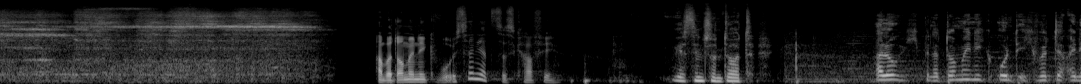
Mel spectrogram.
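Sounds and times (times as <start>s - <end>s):
S-Bahn commuter train wheels letting out a high-pitched squeal: 0.0s - 3.4s
speech: 3.8s - 5.9s, 6.7s - 7.8s, 8.8s - 10.8s.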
